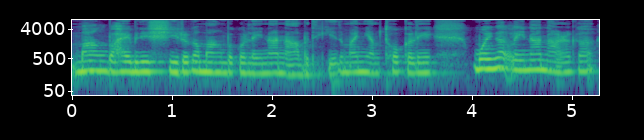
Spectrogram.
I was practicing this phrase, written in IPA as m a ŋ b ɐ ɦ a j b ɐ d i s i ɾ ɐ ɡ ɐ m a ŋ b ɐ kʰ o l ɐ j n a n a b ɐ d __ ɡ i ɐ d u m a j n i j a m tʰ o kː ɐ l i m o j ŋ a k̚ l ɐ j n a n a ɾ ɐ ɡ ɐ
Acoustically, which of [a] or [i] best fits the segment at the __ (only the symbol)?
i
